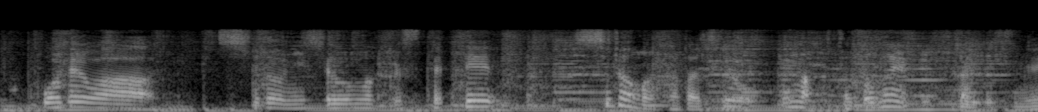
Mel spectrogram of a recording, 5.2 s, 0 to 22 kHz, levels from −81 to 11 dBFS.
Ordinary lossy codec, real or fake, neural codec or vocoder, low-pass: none; fake; codec, 44.1 kHz, 2.6 kbps, SNAC; 7.2 kHz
